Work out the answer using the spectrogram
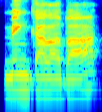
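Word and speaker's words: မင်္ဂလာပါ: It's pronounced Mingalaba Shin for women, and it's pronounced Mingalaba Kinba for men.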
